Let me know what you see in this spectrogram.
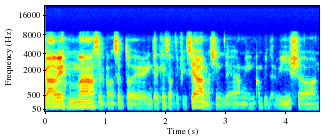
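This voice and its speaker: Against a quiet background, a man with a bright, sharp tone and fairly low pitch speaks at a moderate pace with fairly even intonation. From Argentina. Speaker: software developer, conference speaker. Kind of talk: technical talk. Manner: halting, many fillers.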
